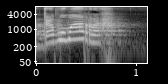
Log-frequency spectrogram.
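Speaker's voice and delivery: high-pitched inner-voice retort; lightly voiced subconscious; subconscious answering back.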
